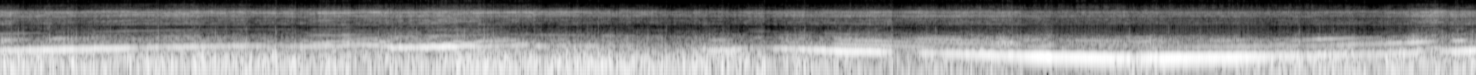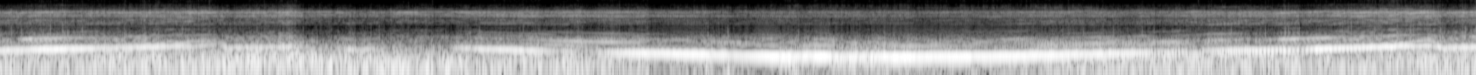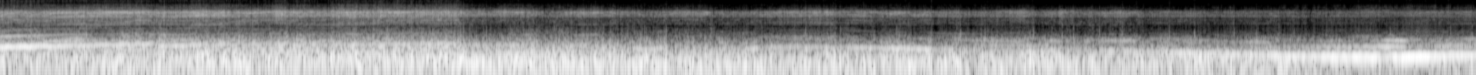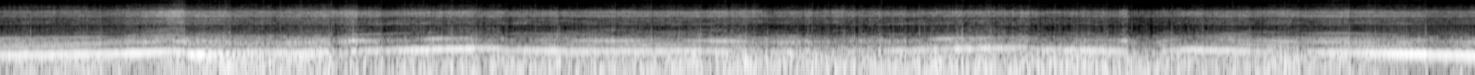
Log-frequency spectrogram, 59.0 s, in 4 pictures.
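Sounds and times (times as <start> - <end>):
motorcycle engine at speed: 0.0 - 59.0
wind on microphone: 0.0 - 59.0.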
